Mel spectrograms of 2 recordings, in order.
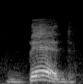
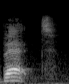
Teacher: bed has a voiced d ending it's not bet with an unvoiced T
